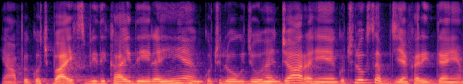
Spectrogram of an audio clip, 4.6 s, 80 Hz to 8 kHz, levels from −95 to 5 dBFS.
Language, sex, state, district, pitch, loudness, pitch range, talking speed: Hindi, female, Bihar, Madhepura, 180 Hz, -20 LUFS, 160-190 Hz, 285 wpm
